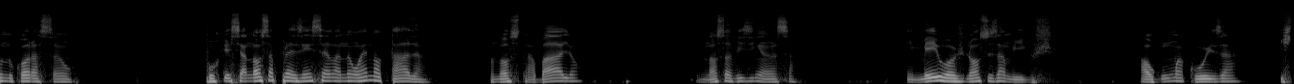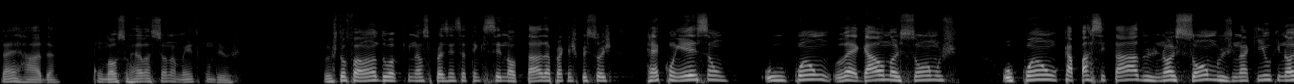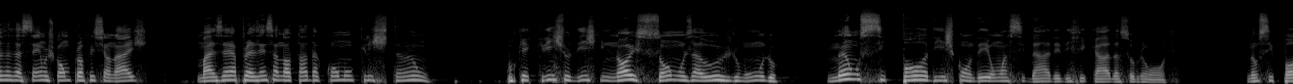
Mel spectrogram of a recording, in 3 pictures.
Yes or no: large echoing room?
yes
